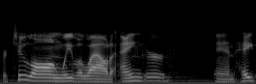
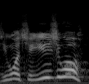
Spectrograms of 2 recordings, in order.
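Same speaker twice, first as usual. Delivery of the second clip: cheerful question; 11 semitones higher, 7 dB louder than usual. Retold or imitated. Owner greets regular.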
